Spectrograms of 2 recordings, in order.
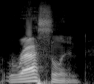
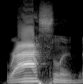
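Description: First: Said in the usual way. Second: Wrestling said as wrasslin, louder and drawn out; Wrestling with a country twang, wrasslin; Wrestling punched out as wrasslin; wrasslin pronunciation. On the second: Shown as a demonstration. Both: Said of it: "as I like to call it".

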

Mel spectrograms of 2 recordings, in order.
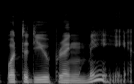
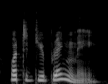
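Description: First: Gentle teasing. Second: Put-on bright, eager and high-pitched, like a child; excited. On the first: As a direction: tease her lightly and kindly. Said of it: "I teased gently". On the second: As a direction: ask eagerly for a gift. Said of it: "she asked excitedly". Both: A narrator's reading.

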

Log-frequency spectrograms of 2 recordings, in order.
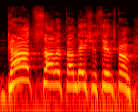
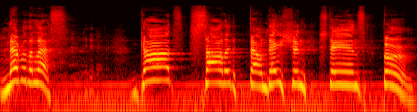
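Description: First: Said in the usual way. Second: Each word of the verse drawn out slowly; slow solemn reading. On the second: Shown as a demonstration. Reading the verse on the screen to the church, slow and solemn. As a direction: lay the verse down like stones, very slow. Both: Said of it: "Isn't that ironic?".

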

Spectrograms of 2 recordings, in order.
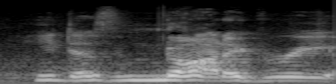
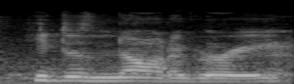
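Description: First: "not" leaned on, slower and louder; slow down and punch "not"; stress on not. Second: Said in the usual way. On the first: Shown as a demonstration.

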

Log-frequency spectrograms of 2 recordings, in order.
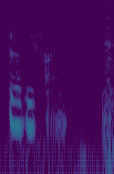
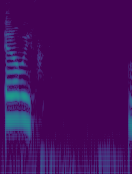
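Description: First: Slow unvoiced whisper. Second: Slow, loud, stretched reassurance; drawn out. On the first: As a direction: hush it out slowly. Reassures, repeats the line. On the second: Pretend. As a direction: stretch every word out. Repeats louder, drawn out.

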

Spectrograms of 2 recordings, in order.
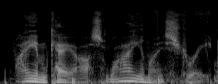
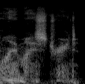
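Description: First: Breathy whisper. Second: Soft unvoiced echo; whisper. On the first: Pretend. Whispered joke line. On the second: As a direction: breathe it out quietly.

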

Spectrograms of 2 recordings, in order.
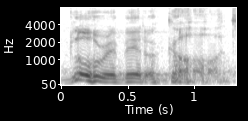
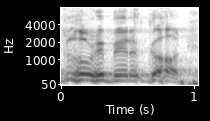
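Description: First: Said in the usual way. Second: Louder repeat. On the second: Real, not acted. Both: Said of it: "I said".

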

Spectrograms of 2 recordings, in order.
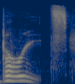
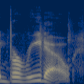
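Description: First: "burritos" cut down to "burreets"; shortened half word. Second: Said in the usual way. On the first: Retold or imitated. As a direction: say "burritos" as "burreets", dropping the final o. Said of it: "that he said burritos". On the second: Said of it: "did not just say burrito".

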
